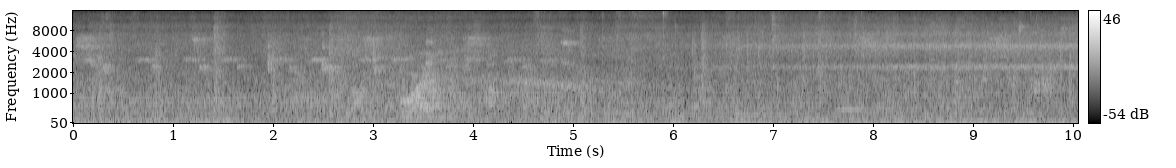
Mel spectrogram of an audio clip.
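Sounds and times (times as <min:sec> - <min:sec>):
electric train rumble: 0:00.0 - 0:10.0
station stairwell noise: 0:00.0 - 0:10.0.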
